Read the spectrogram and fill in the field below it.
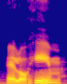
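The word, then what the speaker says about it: אלוהים: You see, Elo, you have two syllables there, Elo. And then the last syllable is Him. Elohim is the word for God in Hebrew.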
